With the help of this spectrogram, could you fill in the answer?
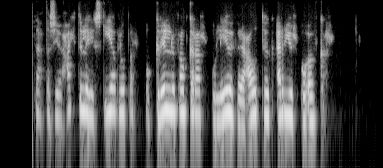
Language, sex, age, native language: Icelandic, female, 20-29, Icelandic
